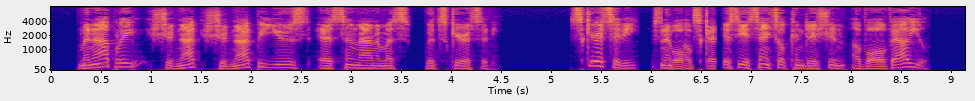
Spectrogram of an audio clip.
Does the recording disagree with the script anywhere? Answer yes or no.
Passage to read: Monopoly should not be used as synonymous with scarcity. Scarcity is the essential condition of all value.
yes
